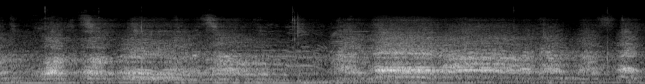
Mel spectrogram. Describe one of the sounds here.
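A large stadium crowd chants and sings loudly in unison.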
